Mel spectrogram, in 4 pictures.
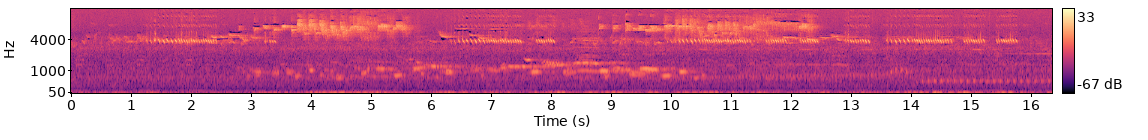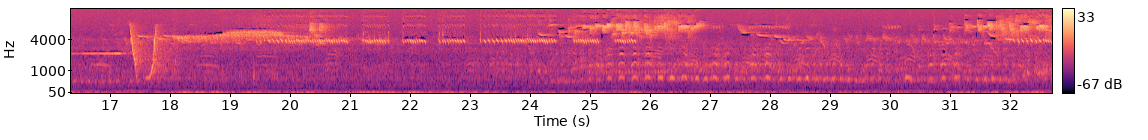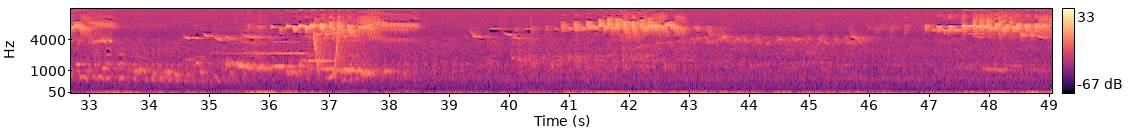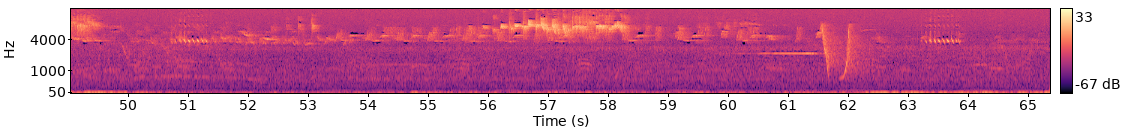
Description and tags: Kookaburras and other birds of Dorrigo Rain Forest-NSW-Aust
Field Recording in Dorrigo World Heritage National Park, NSW, Australia. 5.30 am dawn chorus.
Australian-birds, field-recording, Kookaburras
